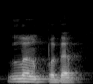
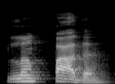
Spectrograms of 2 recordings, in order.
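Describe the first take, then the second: First: The stress is on the first syllable. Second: The stress is on the second syllable. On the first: The speaker calls it right. "se você quiser lâmpada, aí precisa de acento" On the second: The speaker calls it wrong. "também sendo é, paroxítona"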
